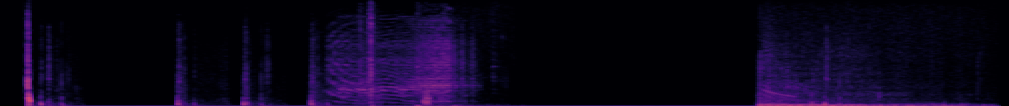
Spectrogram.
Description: A person steps nearby, and then a door opens, followed by an explosion in the distance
